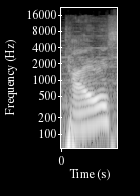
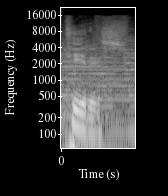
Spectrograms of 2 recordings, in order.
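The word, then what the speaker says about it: Tyris: I always pronounce it Tyrus. I think I was wrong. I think it's Tiris.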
